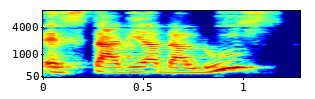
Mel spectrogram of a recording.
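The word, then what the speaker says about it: Estádio da Luz: This is, I believe you pronounce it Estadio da Luz.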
